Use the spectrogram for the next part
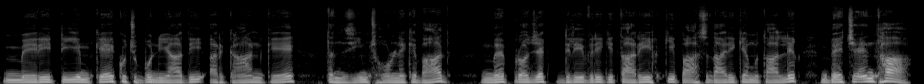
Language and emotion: Urdu, fearful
